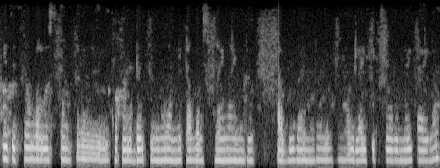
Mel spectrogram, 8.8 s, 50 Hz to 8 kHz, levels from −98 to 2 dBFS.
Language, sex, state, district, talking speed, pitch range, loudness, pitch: Telugu, female, Telangana, Karimnagar, 95 wpm, 185-195 Hz, -22 LUFS, 190 Hz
